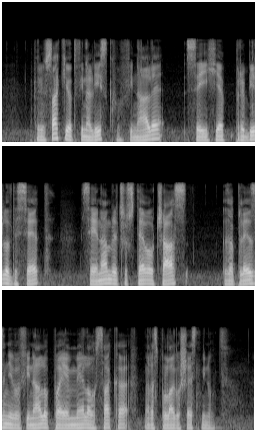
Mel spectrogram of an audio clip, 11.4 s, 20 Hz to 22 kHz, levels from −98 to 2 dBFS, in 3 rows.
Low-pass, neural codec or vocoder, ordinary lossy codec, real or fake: 7.2 kHz; none; none; real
